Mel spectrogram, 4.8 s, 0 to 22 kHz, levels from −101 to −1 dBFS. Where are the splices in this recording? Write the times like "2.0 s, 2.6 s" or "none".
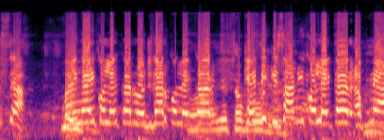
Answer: none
